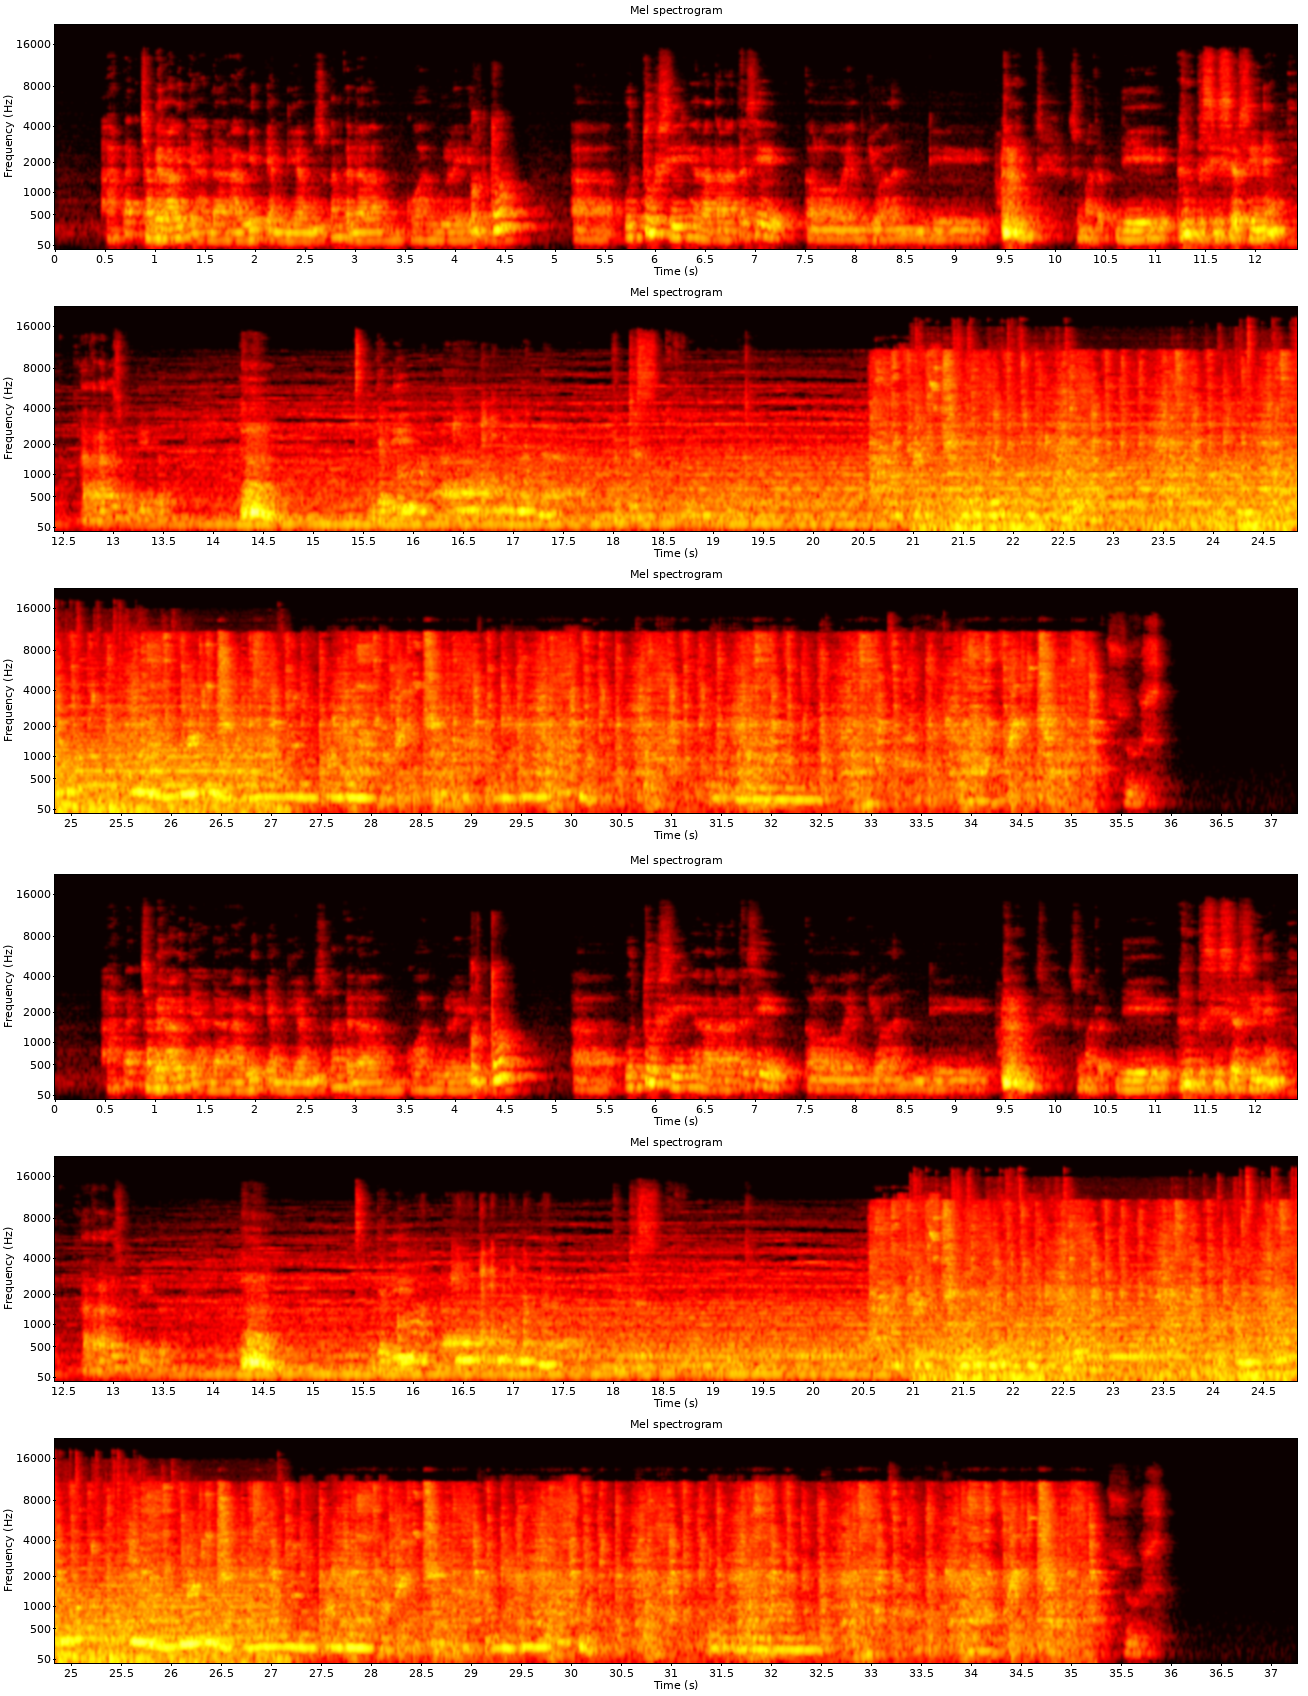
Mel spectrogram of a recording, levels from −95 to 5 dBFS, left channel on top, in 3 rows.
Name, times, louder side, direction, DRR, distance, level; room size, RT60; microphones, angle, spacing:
voice 1, 0.5-4.5 5.2-9.7 10.2-12.3 12.7-13.6 13.8-14.0 14.3-14.7 15.5-19.6 22.5-23.1 23.7-24.0 28.6-29.0 33.2-34.5 35.4-35.9, left 1 dB, 35° left, 0 dB, 0.4 m, -27 dB
voice 2, 4.2-4.6 15.8-16.1 16.4-17.5 20.7-22.8 24.0-25.1 25.6-28.2 29.1-30.2 31.4-32.5, right 2 dB, 55° right, 3 dB, 0.5 m, -23 dB
sound 1, 12.7-27.1, equal, 20° left, 0.9 m, -27 dB
sound 2, 20.5-35.2, equal, 15° right, 0.7 m, -26 dB
sound 3, 21.0-27.2, equal, 85° right, 0.9 m, -27 dB
2.5 x 2.4 x 2.3 m, 0.63 s
head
